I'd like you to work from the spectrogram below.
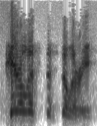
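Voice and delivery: "Peerless" with a full American r before the L. Shown as a demonstration. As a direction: say "Peerless" with a clearly sounded R. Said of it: "Can you say it?".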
